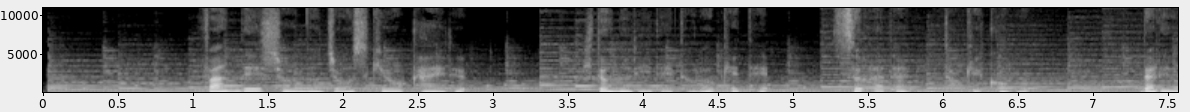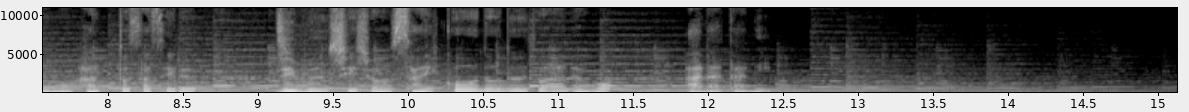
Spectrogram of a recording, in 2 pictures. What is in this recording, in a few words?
Japanese Native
